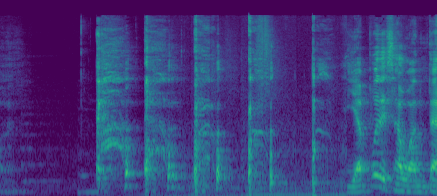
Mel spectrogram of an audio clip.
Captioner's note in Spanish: cof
